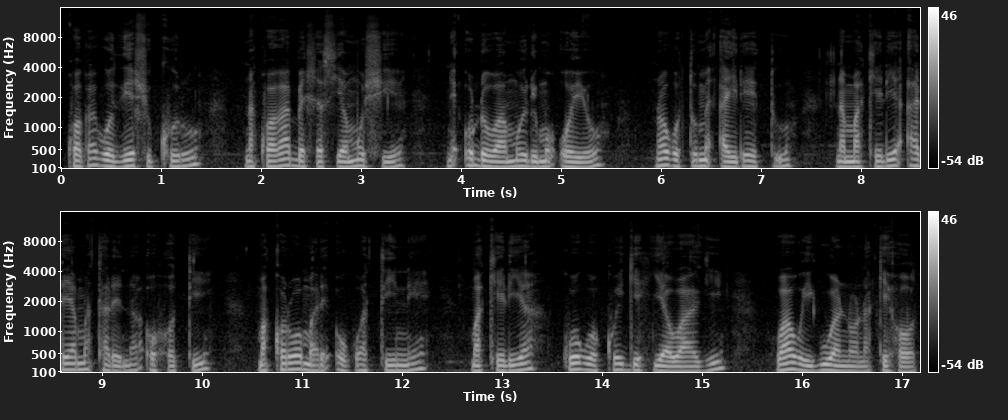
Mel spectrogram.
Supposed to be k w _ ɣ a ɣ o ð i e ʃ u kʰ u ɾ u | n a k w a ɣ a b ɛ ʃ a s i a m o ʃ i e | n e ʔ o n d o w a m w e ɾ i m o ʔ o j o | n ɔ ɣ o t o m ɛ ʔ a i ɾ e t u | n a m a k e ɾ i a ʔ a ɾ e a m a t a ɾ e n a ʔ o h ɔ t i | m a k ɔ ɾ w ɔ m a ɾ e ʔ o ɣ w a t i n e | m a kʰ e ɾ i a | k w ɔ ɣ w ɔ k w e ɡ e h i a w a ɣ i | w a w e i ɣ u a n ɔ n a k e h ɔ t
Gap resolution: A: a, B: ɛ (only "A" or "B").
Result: A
